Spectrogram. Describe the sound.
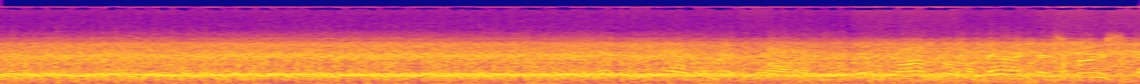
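Space shuttle launch at main engine start: a loud, dense, sustained roar that stays steady throughout, with a voice counting down over it.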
